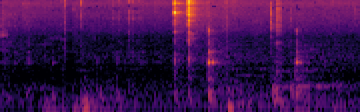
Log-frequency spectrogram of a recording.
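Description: Keystrokes on a computer keyboard while code is written, a loose cluster of soft clicks and taps over a low room hum, fairly quiet with no speech.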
